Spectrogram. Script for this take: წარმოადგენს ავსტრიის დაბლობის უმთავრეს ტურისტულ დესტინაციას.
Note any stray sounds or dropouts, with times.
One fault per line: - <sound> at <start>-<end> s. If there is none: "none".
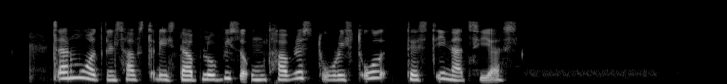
none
